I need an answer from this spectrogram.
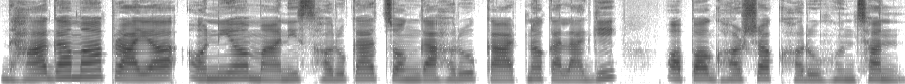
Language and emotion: Nepali, neutral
